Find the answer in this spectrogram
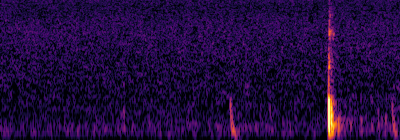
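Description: Handling of a phone being fitted onto a tripod mount: quiet background, a faint tick a little after a second in, then one sharp click near the end as the phone seats in the mount.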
